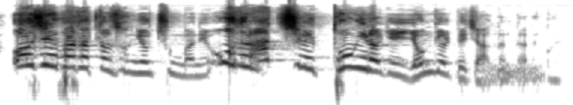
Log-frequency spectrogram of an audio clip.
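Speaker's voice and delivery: ordinary talk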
